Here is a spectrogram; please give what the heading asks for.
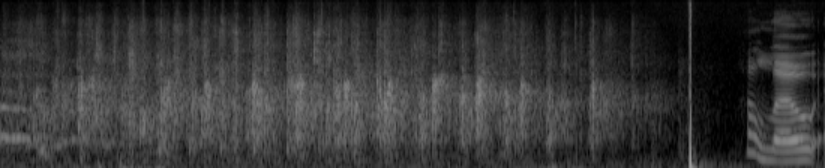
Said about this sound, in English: So could we have a round of applause to welcome her to the stage?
